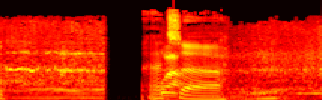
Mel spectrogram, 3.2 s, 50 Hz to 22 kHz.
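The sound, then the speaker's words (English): A car engine drones loudly, cuts out briefly, then tires squeal in a sharp, wavering screech as the car skids during a street takeover, spins 180 degrees and flips upside down, before rough, noisy rumbling and what sounds like crowd voices. “if you remember from Wednesday's show, we started off with the race car takeover shit.”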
